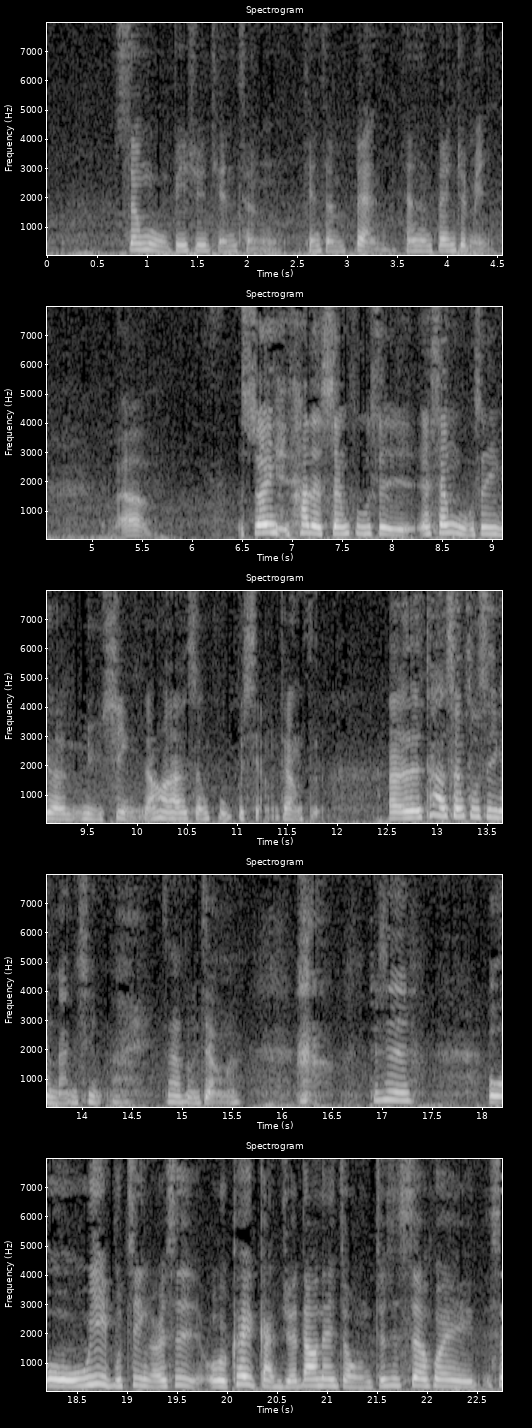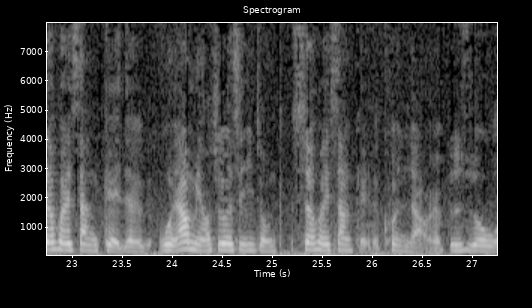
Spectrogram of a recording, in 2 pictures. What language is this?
Chinese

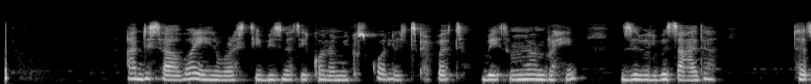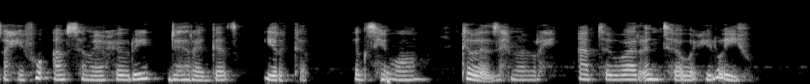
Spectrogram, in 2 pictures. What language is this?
Tigrinya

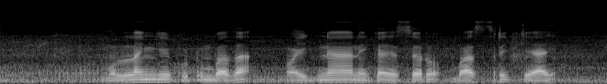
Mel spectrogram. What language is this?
Kannada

